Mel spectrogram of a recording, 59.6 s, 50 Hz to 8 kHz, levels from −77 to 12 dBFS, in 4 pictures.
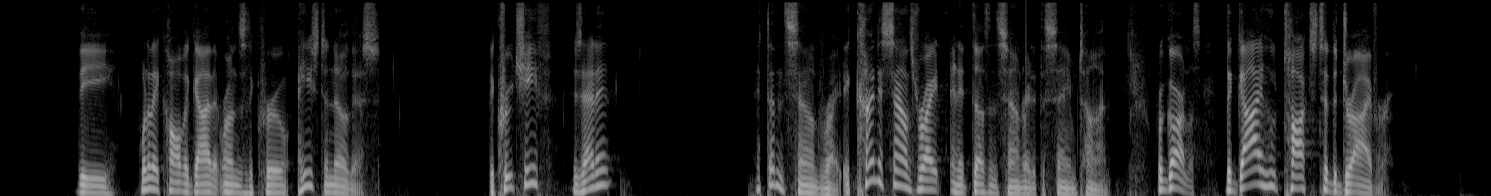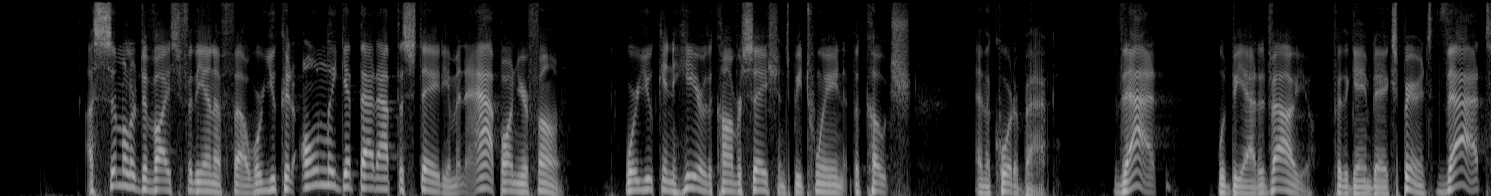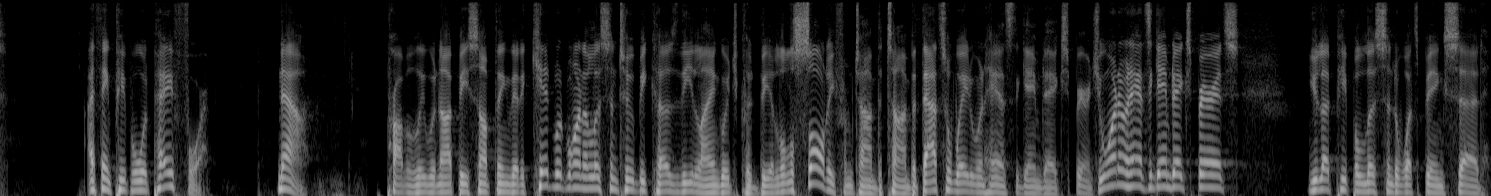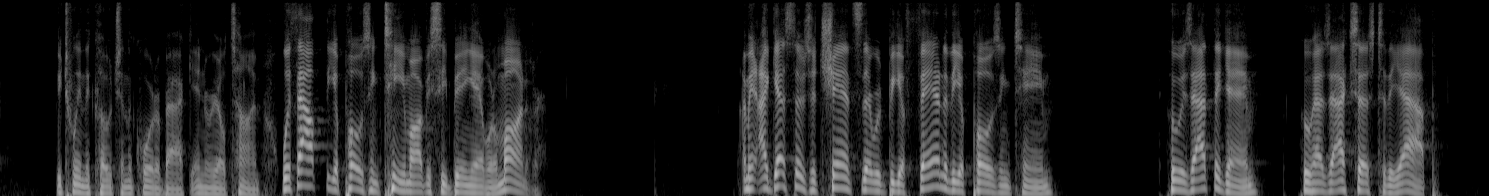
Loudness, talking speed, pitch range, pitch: -24 LUFS, 195 wpm, 105-155 Hz, 125 Hz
